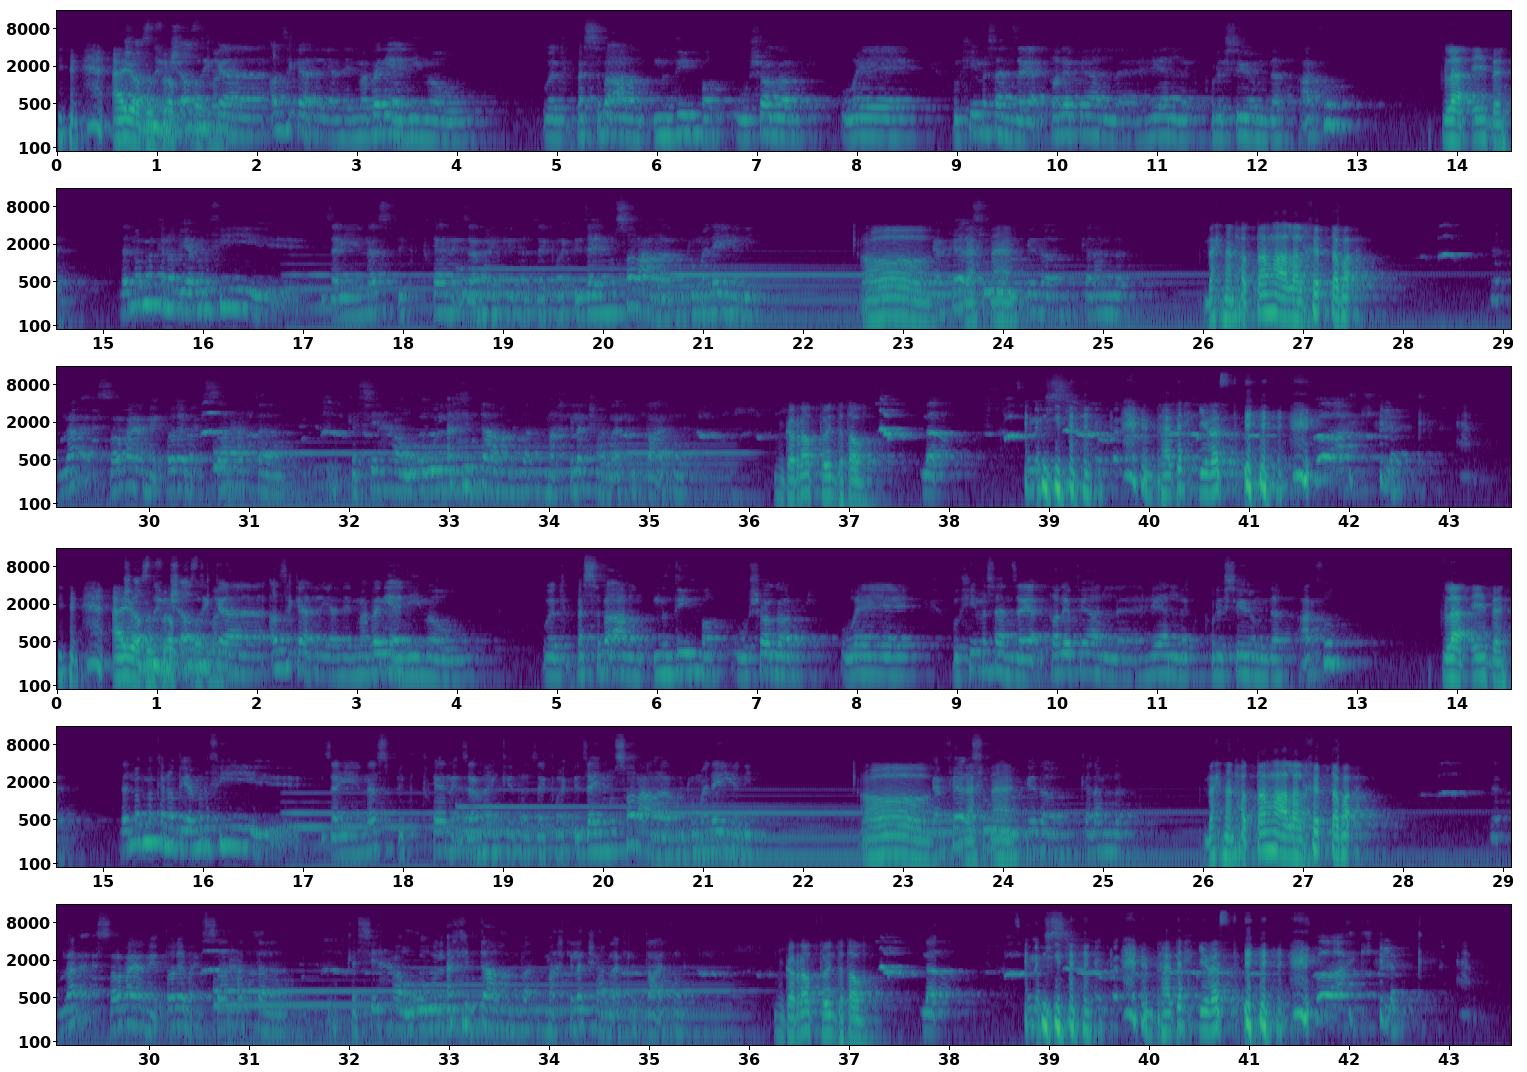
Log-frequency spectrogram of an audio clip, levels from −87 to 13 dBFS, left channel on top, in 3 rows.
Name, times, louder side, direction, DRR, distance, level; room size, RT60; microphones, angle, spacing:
voice 1, 0.0-1.2 13.8-14.5 22.6-23.3 23.6-24.1 26.0-27.5 31.8-31.9 36.3-37.2 38.9-39.4 39.7-41.6, right 1 dB, 10° right, 9 dB, 0.5 m, -32 dB
voice 2, 0.6-4.2 4.9-7.5 7.8-8.5 9.0-12.9 15.2-21.6 23.3-25.2 28.9-35.4 37.7-38.0 38.8-39.7 41.7-42.5, right 1 dB, 45° right, 4 dB, 1.6 m, -41 dB
sound 1, 16.8-35.8, right 1 dB, 85° right, 4.7 m, -50 dB
sound 2, 28.2-28.6 28.9-29.9 30.1-31.1 31.5-34.3 34.7-35.2 35.5-36.4 37.3-38.8 39.1-41.2 41.6-42.4, left 3 dB, 30° left, 3.4 m, -45 dB
19.5 x 14.5 x 3.2 m, 0.91 s
head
